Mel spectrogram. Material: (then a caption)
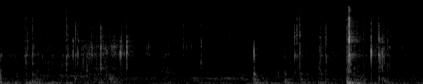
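Soap. A solid, rounded light blue bar of dry soap held in the hand is scraped and carved with a utility knife blade into flakes. The result is a quiet run of bright, crisp scratching and crinkling scrapes, with a few sharper clicks standing out near the end.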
